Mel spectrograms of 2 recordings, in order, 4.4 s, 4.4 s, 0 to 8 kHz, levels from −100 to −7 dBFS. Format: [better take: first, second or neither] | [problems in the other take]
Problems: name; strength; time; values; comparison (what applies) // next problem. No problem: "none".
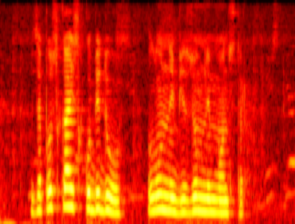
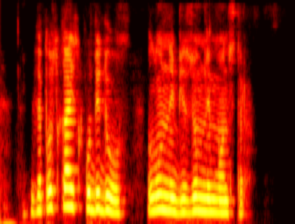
first | noise reduction (neural mask model Resemble Enhance denoiser)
